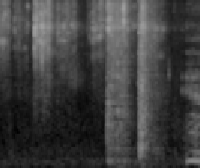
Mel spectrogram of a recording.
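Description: Costume jewelry jangling and clinking as it is handled: a few sharp clinks, then a longer jangle just after a second in. The pieces are gold-tone metal settings with cream stones, on a lightweight statement necklace.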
